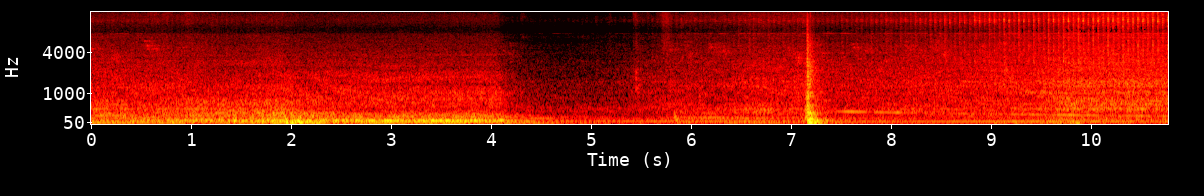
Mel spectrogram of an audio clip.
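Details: 2020 Tata Nexon BS6 XZA+S petrol engine idling with a smooth, steady hum. The load drops noticeably partway through as the AC appears to shut off. Normal idle.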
